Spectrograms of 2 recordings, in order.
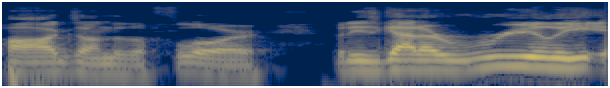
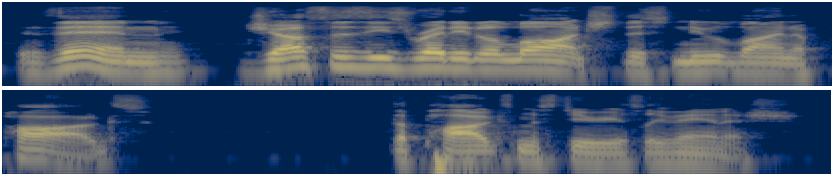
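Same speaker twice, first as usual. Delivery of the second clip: ordinary talk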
